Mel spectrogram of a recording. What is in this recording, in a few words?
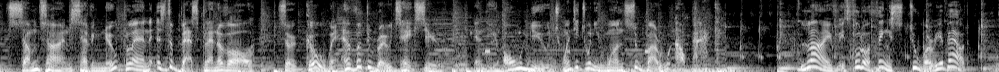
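Car voice over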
